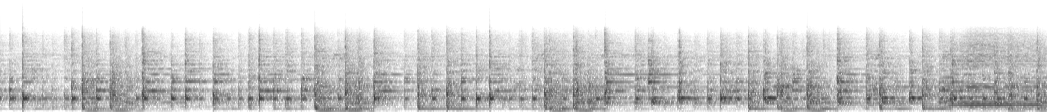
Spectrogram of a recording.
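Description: Live hand-drum jam on dhol, dholki and darbuka: fast, dense crisp strokes, with a deep bass boom about every two seconds.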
